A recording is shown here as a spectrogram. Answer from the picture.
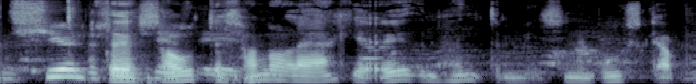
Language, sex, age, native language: Icelandic, male, 15, Icelandic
